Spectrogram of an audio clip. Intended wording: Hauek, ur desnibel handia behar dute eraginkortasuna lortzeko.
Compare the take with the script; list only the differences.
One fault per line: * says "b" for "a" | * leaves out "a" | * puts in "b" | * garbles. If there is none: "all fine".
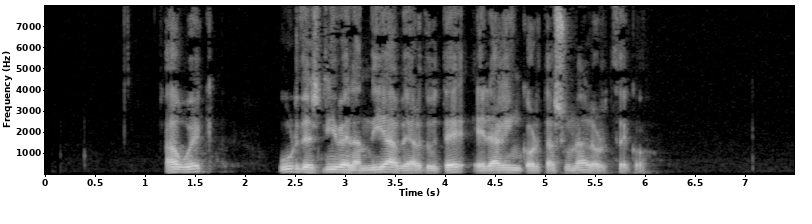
all fine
